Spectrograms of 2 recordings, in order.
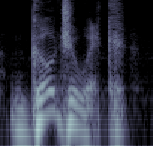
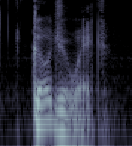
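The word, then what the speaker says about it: Gojowczyk: The name, it's spelled a lot harder than it's actually pronounced. Gojewicz, which is G-O-J-O. Really, all you have to remember is Gojo. Not Flojo. Gojo. And the last part of his last name is spelled W-C-Z-Y-K. But don't worry about it. It's Gojo. It's Gojewicz.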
